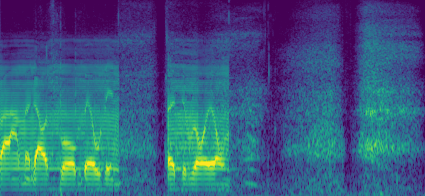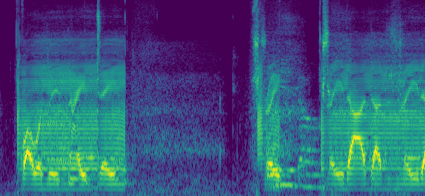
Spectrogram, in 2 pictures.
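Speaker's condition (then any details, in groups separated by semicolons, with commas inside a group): Laryngeal cancer with laryngectomy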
